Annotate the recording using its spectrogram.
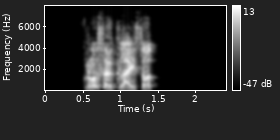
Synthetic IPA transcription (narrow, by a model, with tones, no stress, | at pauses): ɾuː˦˥sɯ˨˩k̚la˨˩jsu˦˥t̪̚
